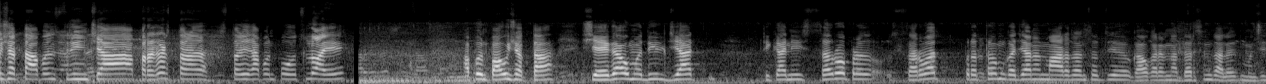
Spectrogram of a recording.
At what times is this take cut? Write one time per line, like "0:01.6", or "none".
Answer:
0:03.6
